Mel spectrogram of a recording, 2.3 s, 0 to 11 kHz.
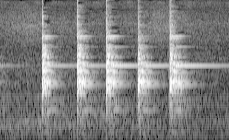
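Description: Hammer striking the tie rod end on a BMW E36 front suspension, five sharp metallic blows in a steady rhythm, each ringing briefly, loud and close with no voices.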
